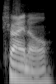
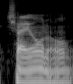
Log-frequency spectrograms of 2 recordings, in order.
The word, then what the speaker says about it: Chyono: Nick Chino, that's why I kept calling him Chino. It's Chi Chyono.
